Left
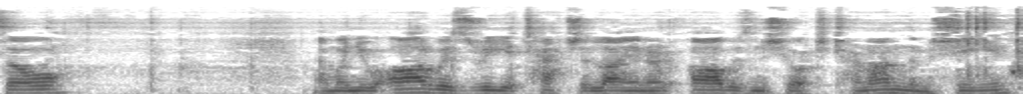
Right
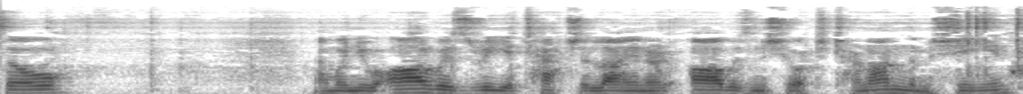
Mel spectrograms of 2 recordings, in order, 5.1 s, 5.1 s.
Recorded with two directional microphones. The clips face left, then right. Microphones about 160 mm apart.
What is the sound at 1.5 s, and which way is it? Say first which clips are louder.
Speech: right 3 dB; 50° right (ahead or behind).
